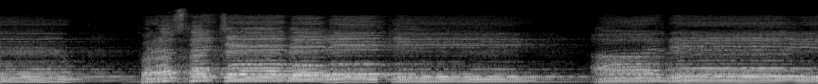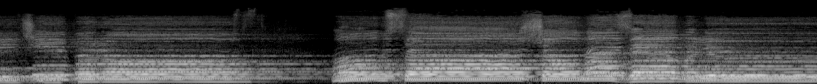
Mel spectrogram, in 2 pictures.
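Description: Choir singing a Christian song in long held chords without clear words, in phrases of about four to five seconds with short breaks between them.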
